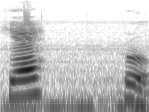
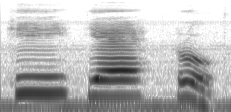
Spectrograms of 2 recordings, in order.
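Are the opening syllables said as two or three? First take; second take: two; three. First: The opening is said as two syllables. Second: The opening is said as three separate syllables. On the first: It follows Hebrew-influenced pronunciation. "Hebraistic pronunciation... it's just two" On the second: It follows classical Greek pronunciation. "If you were a classical Greek person, you would pronounce it as three syllables"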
